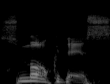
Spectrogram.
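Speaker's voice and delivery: scary, hushed, soft-spoken, quietly threatening voice. Imagining the world's tallest man handing over a cigarette: Sultan's scary voice. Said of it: "in that scary ass voice".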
